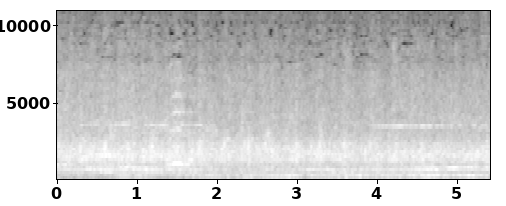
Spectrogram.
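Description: An audience applauds Dr. Peter Navarro steadily, a dense wash of many hands clapping at a fairly constant level for the full five seconds, with no clear pauses and no distinct speech.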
